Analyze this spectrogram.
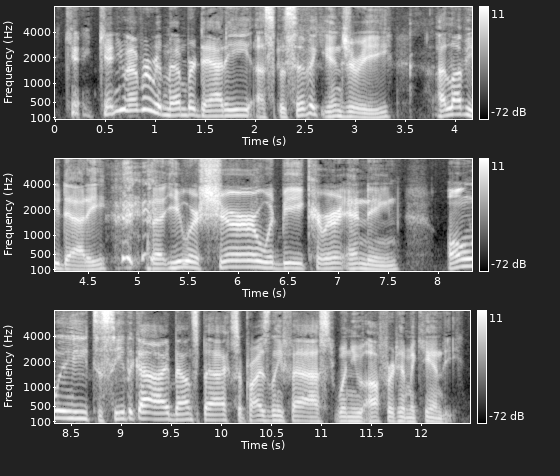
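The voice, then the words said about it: Imitating a happy little girl's voice. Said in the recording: “read it in your youngest daughter's voice... When she's happy.”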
